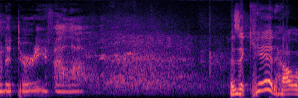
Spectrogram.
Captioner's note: audience laughs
